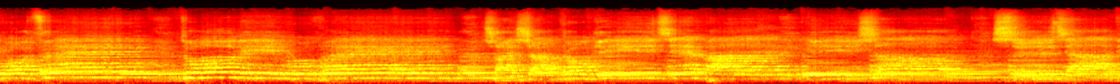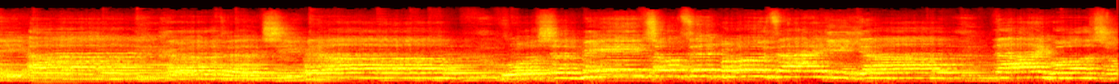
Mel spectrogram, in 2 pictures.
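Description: A congregation sings a Mandarin worship song together, led by a male worship leader on a microphone, over instrumental accompaniment. The singing runs in continuous phrases with long held notes.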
